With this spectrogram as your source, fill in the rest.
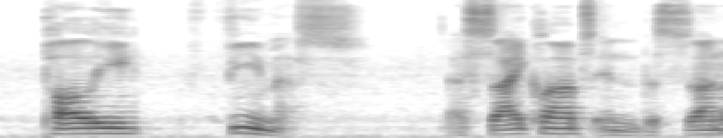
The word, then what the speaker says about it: Polyphemus: Polyphemus. It's hard for me to pronounce, but I know how to pronounce it. Cut me some slack, gang. Polyphemus.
